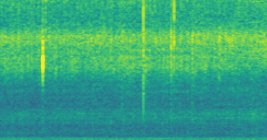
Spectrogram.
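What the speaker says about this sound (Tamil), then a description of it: "ஸோ இது மாதிரி அப்படியே கொஞ்சம் ஃப்ரை ஆகட்டும்." Steady, soft sizzling of a potato and egg omelette frying in oil in a pan, a continuous even crackle with no voices.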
